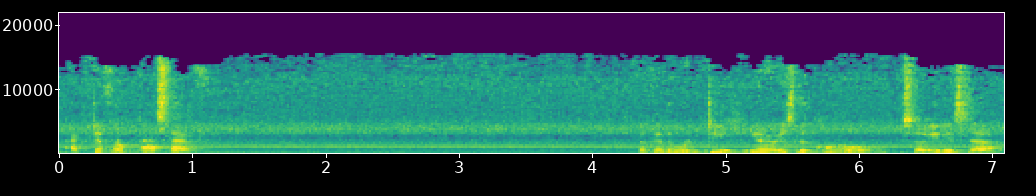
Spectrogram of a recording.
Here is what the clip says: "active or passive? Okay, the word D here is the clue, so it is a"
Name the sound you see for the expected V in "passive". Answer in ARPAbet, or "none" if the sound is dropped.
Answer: none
